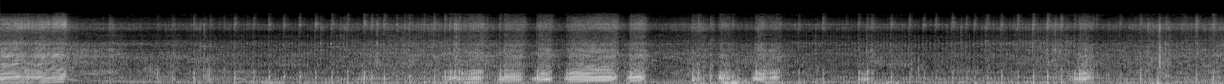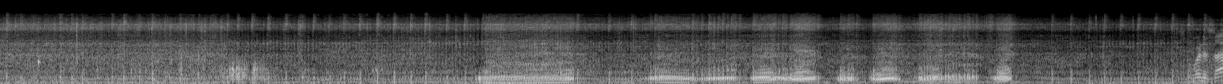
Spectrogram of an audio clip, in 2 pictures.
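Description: A 2018 KTM 300XC-W two-stroke dirt bike engine during a demo ride, running loud and continuous with repeated revving surges and throttle changes.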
